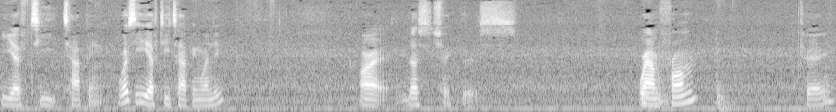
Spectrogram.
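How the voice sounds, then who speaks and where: A man's voice: medium pitch, slow, creaky, long pauses, background noise. A young man from Germany, hosting a casual live Q&A and explaining things loosely with many ums and restarts. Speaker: host. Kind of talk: casual live Q&A, answering viewer questions.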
